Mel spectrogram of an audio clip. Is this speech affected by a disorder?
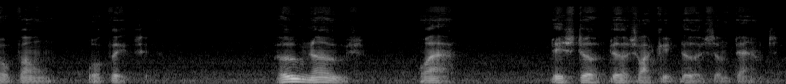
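Yes: brain bleed.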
